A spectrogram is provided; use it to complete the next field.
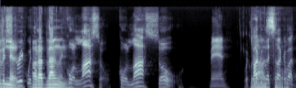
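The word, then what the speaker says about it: Oratmangoen: Ya, pengucapannya benar. Ortmangun.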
